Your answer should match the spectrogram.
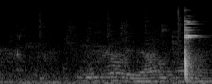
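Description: A ceramic mug clinks sharply once near the end as it is set down after a sip, following a second of quiet.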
